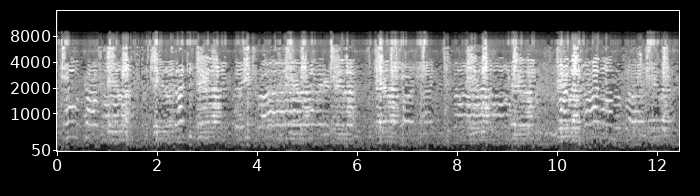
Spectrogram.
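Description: A mixed group of young women and men singing together unaccompanied, in sung phrases that run on without a break.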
